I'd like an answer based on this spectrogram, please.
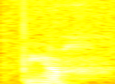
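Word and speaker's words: Beork: It's Björk? Beorg. It's the one that's spelled B-E-O-R-K and looks like a B, which is where the true heart is, the message of personal empowerment.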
